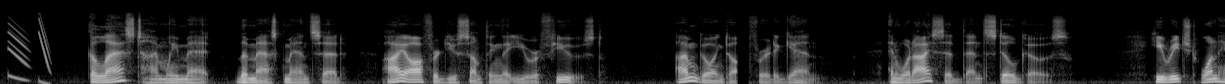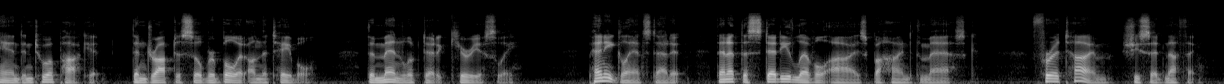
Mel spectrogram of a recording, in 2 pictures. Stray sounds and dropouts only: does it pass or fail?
fail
